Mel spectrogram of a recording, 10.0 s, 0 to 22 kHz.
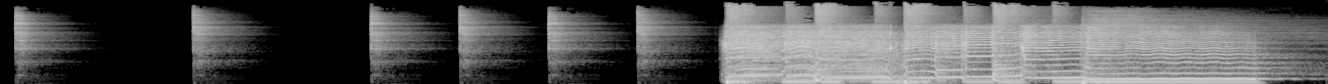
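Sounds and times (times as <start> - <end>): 
guitar: 5.4 - 9.9.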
